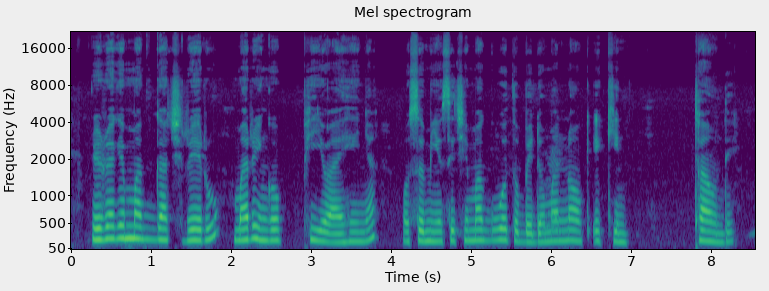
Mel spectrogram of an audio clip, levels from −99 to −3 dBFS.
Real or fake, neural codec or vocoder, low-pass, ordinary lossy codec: real; none; none; none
